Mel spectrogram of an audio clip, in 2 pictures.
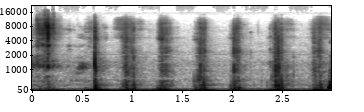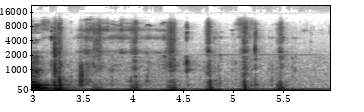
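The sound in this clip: Raw kohlrabi crunches crisply as someone bites and chews it, with many sharp, rhythmic crunches in quick succession and moist mouth noises between them.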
